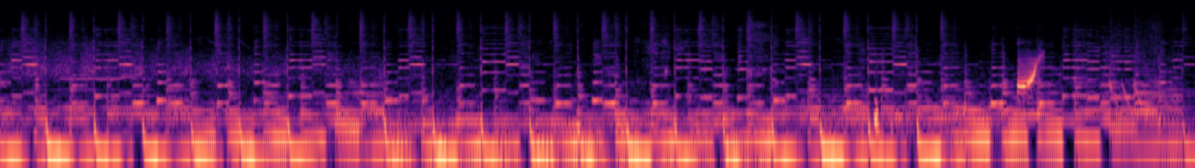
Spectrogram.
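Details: Loud electronic music with a steady beat and layered synth tones plays throughout, with no animal sound.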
